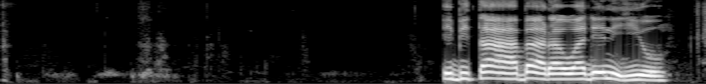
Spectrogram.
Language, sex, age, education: Yoruba, female, 60+, tertiary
